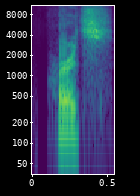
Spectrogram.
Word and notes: hertz: American English

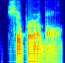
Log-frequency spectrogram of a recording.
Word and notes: superable: American English

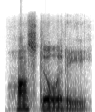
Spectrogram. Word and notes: hostility: American English

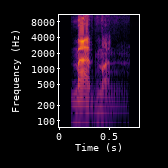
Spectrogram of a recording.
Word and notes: madman: British English

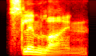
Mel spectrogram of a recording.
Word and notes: slimline: British English

